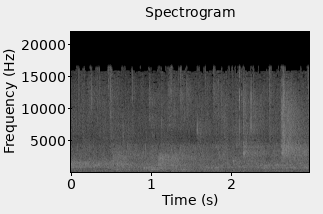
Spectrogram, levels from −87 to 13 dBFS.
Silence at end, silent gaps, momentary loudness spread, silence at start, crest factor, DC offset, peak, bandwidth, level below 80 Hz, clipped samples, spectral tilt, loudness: 0 s; none; 5 LU; 0 s; 24 dB; under 0.1%; -10 dBFS; 17 kHz; -54 dBFS; under 0.1%; 0 dB/octave; -32 LUFS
